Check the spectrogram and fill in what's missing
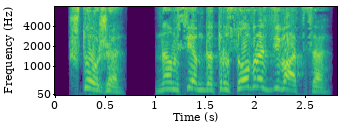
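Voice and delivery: ordinary delivery, nothing marked

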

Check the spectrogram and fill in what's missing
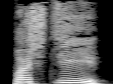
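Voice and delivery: high, straining call from afar; strained shout. A narrator's reading. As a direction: shout it at the limit of effort. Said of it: "напряжённый до предела".

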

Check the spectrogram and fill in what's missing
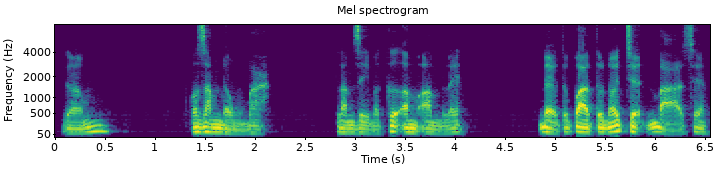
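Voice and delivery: low, muttered husband's grumble; Hoàn's grumbling voice. Acted. Hoàn waves off his mother's fuss, low and grumbling. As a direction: drop the voice low and brush it off.

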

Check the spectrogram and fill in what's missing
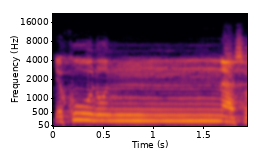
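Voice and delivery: يكون الناس very slow with a held nasal ghunna; light letters. Shown as a demonstration. Teacher recites slowly to show thin letters and ghunna. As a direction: stretch الناس, hum the noon. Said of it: "هذه كلها مرقة".

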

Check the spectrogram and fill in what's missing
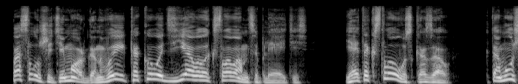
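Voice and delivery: high-pitched, exasperated self-defence; irritated retort. A narrator's reading. Official defends himself to Morgan over his words, irritated. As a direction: push back testily, pitch riding high.

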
